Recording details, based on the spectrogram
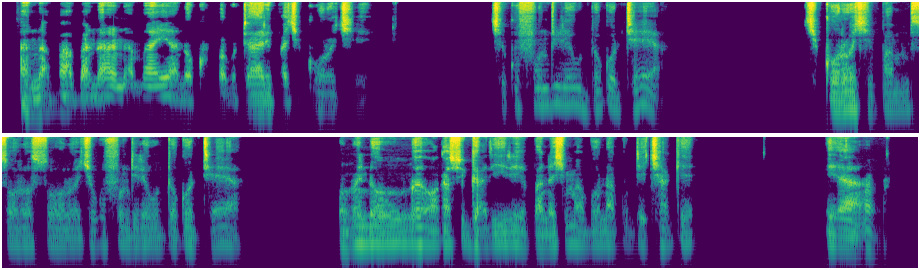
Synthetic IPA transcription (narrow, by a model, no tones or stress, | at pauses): ana̰baɓanana̰maiano̞kʰu̥bakutiaɾipat͡ʃi̥ko̞ɾot͡ʃe | t͡ʃekufundirekudʱo̞kotʰeja | t͡ʃi̥ko̞ɾo̞t͡ʃipamuso̞ro̞so̞̰ro̞̰t͡ʃekufundirḛkudʱokotʰeja | umwe̞noumwewakaʂiɡʱariɾepanat͡ʃimaɓonakudet͡ʃake | ja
